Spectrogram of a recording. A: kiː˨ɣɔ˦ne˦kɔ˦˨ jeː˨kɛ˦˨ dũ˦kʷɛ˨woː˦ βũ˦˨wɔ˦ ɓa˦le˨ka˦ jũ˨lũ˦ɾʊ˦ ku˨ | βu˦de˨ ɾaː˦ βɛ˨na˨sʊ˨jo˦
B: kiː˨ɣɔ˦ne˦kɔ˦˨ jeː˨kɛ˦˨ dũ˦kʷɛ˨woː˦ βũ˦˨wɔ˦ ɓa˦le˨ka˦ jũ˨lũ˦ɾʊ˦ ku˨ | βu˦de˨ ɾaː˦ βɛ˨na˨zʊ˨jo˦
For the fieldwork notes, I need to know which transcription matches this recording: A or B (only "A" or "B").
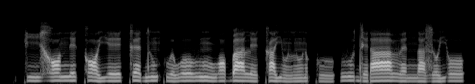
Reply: B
